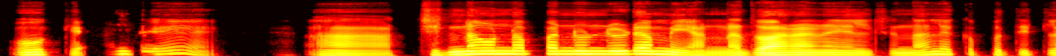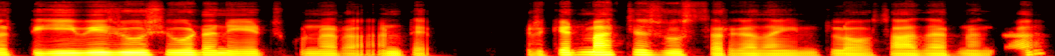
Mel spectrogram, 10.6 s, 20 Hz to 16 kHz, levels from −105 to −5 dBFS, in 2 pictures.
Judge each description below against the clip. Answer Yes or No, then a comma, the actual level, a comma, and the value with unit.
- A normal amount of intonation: No, wide, 6.0 semitones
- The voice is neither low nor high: No, low, 125 Hz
